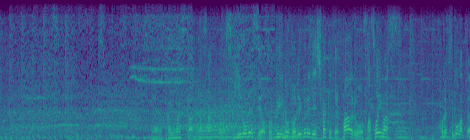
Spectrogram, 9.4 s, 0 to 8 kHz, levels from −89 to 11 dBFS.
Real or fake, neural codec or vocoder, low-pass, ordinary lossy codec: real; none; 7.2 kHz; Opus, 24 kbps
